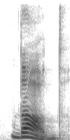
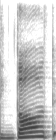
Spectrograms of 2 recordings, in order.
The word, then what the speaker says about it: ضاد: front of the mouth, while Dad is always deep and heavy, pronounced from deeper in the mouth.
